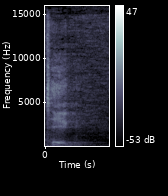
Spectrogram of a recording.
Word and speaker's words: Teague: Tiny little country church in Teague, Texas. Pronounced Tig. They played Little Lig and Tig.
